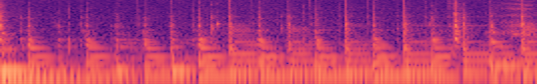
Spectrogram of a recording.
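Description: Steel-string acoustic guitar played with a pick: a quick, even run of alternate-picked notes over a low bass note that rings underneath.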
